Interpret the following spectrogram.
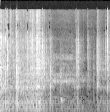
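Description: Small hard-plastic action-figure weapons and accessories clattering out of a plastic zip-top bag onto a cutting mat, with the bag crinkling. A rush of clicks in the first second thins to a few scattered clicks.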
